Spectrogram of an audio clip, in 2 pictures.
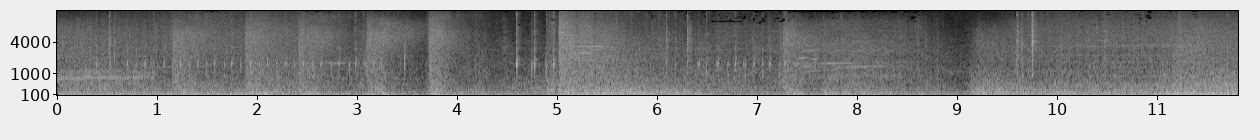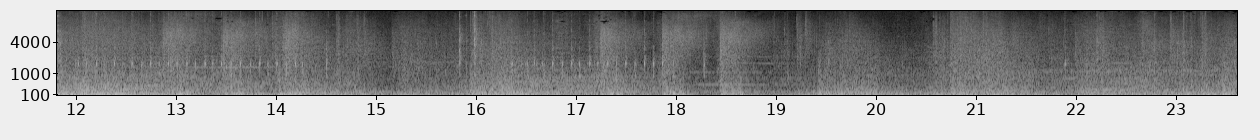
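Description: A sword clashes and slashes repeatedly.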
